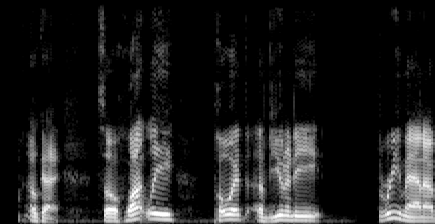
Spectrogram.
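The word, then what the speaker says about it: Huatli: and I have been saying this correctly as Watley so if you're wondering that is how it's pronounced just saying okay so Watley poet of unity three Mana for a 23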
